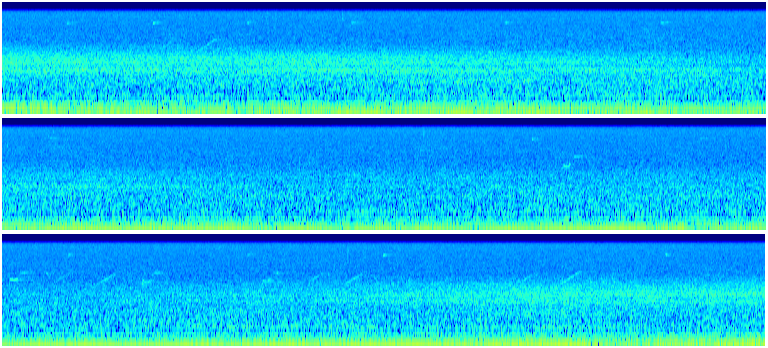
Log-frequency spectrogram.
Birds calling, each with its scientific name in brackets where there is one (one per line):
unidentified bird
Northern Cardinal (Cardinalis cardinalis)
